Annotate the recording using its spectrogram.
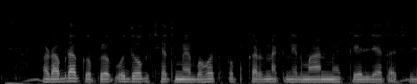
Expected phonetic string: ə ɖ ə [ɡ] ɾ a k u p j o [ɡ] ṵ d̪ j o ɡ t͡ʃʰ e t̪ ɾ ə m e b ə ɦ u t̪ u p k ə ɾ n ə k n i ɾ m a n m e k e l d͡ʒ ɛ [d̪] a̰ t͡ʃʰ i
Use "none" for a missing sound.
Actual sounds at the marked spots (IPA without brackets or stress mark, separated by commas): b, ɡ, t̪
